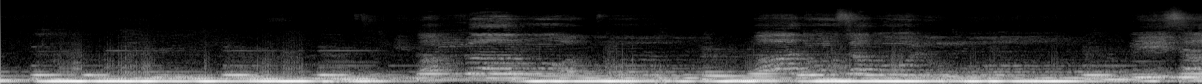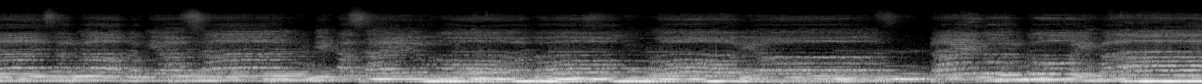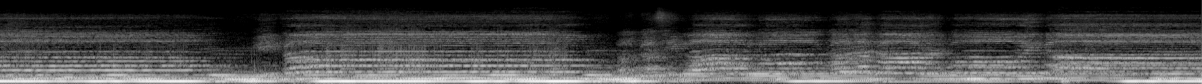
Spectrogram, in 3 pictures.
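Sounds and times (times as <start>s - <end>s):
choir singing a hymn: 0.0s - 36.0s.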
